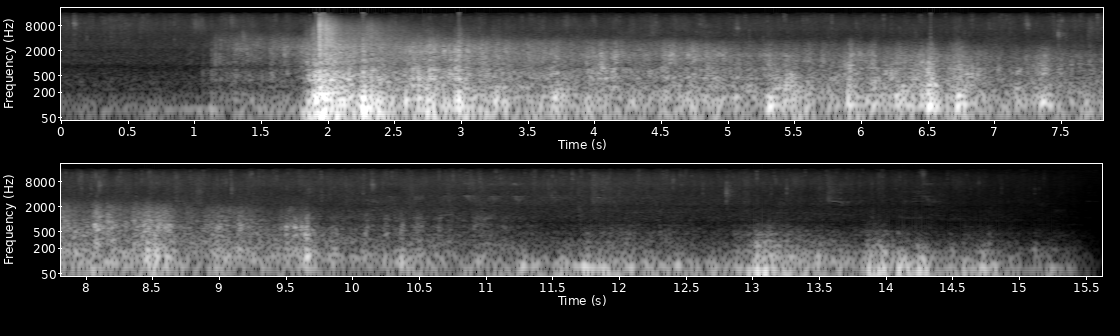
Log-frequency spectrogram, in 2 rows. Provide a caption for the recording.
200817 Thunder, pretty close crack 4pm
Mostly dry, pretty close isolated thunder clap. Stereo EM172s.
crack, thunder, dry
